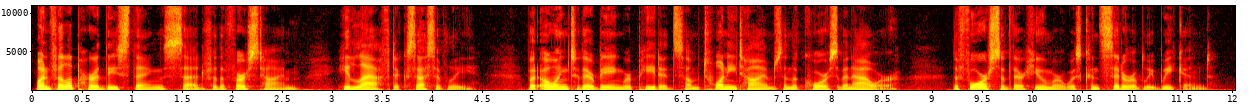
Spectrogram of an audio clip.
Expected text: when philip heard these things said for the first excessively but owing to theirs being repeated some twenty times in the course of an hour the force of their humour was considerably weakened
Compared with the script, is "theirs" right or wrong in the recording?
wrong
